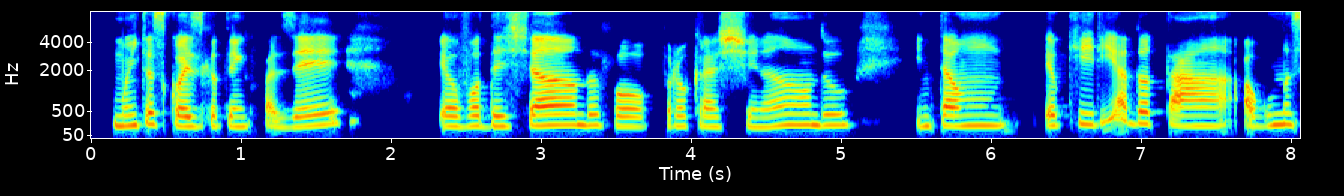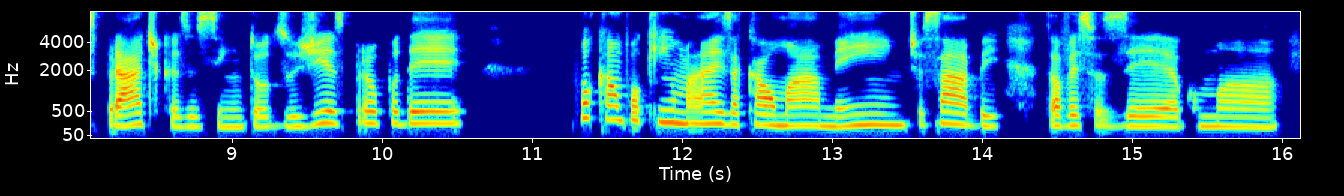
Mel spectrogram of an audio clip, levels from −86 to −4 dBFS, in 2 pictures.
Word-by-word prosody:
Muitas 215 +2 +2
coisas 195 -1 +3
que 200 - -4
eu - - -4
tenho 190 -1 -2
que - - -33
fazer, 200 +6 +1 0.7
eu 195 -1 0
vou 205 +2 0
deixando, 215 +2 +5
vou 190 -1 0
procrastinando. 200 +3 -1 0.4
Então 205 +1 0 0.2
eu 210 - 0
queria 240 - -1
adotar 200 -5 +2
algumas 225 +3 0
práticas, 200 -3 +2
assim, 185 -1 -4
todos 190 +1 -6
os 190 0 -5
dias, 250 +3 0
para 250 0 -7
eu 250 - -3
poder 250 0 -1 0.8
focar 350 -2 +1
um - - -5
pouquinho 275 -3 -2
mais, 245 -1 +1
acalmar 210 -2 +1
a - - -4
mente, 215 +3 -4
sabe, 225 -6 +2 0.3
talvez 210 0 +1
fazer 195 -1 -2
alguma 190 -1 -5
210 Hz, 135 wpm, -24 LUFS, 195-225 Hz, 0.8 s, deixando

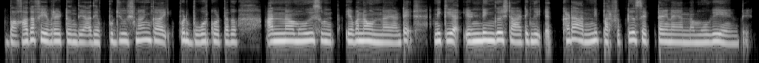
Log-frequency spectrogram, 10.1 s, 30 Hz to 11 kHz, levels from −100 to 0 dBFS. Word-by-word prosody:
బాగా 230 +5 0
ఫేవరటుంది. 235 -2 0
అదెప్పుడు 220 +2 -5
జూశినా 240 +1 -1
ఇంకా 255 -2 0
ఎప్పుడు 255 -1 -2
బోర్ 230 +2 -1
కొట్టదు, 225 0 -3 0.5
అన్న 240 +1 +5 0.2
మూవీస్ 245 +1 +2
ఉన్ 230 - 0 0.3
ఏవన్నా 245 +1 +4
ఉన్నాయా? 215 -1 -1
అంటే 215 - -2 0.4
నీకు 245 0 +2 0.3
ఎండింగ్, 250 +2 +6
స్టార్టింగ్ 235 0 -1 0.2
ఎక్కడ 250 - -4 0.2
అన్ని 240 +3 +1
పర్ఫెక్ట్‌గా 230 +4 -1
సెటయినాయన్న 225 -2 -2
మూవీ 220 +2 0
ఏంటి? 195 +1 -14
235 Hz, 135 wpm, -26 LUFS, 220-245 Hz, 0.5 s, ఎండింగ్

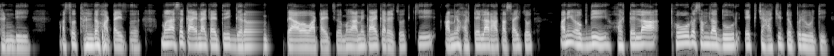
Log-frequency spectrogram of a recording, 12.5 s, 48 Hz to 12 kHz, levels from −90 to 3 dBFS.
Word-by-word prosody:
थंडी, 115 -3 -4 0.5
असं 150 - -3
थंड 135 +1 +2
वाटायचं. 120 -4 0 0.4
मग 160 0 +4
असं 160 +4 0
काही 140 0 +5
ना 140 0 +4
काहीतरी 135 +1 0
गरम 130 +1 -2 0.3
प्यावं 120 -1 +5
वाटायचं. 115 0 -1
मग 130 +2 -4
आम्ही 125 +1 +2
काय 135 +1 +4
करायचो 120 0 -2
की 155 +2 -5 0.2
आम्ही 135 +4 +2
हॉस्टेलला 135 +2 +2
राहत 125 0 +1
असायचो 125 0 -3 0.4
आणि 185 +3 +3
अगदी 150 0 +1 0.2
हॉस्टेलला 150 +3 +4 0.3
थोडं 175 +2 +1
समजा 155 -1 +1
दूर 135 +2 0
एक 140 -1 -1
चहाची 125 +2 -3
टपरी 125 +1 -2
होती. 110 -2 -4
130 Hz, 150 wpm, -18 LUFS, 120-145 Hz, 0.5 s, काही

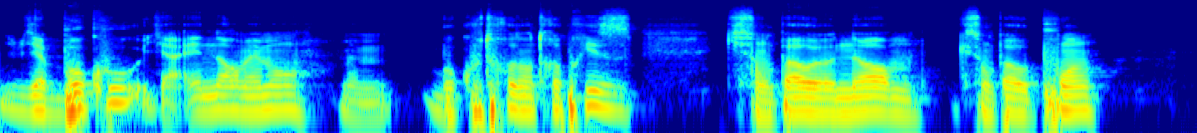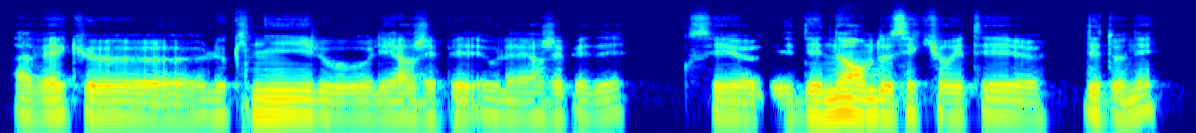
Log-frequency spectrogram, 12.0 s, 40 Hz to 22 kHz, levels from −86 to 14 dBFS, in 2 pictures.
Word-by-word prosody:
il 125 - -9
y 120 - +3
a - - +2
beaucoup 135 - +4
il - - -10
y - - -4
a - - -5
énormément, 120 +2 -1 0.2
même 85 -2 -10 0.2
beaucoup 115 0 -3
trop 130 - +3
d'entreprises 120 +2 0 0.4
qui - - -7
sont 95 - -1
pas 115 - +6
aux 110 -1 +6
normes, 110 -2 +3 0.2
qui - - -9
sont - - -2
pas 115 - +2
au 105 - +2
point 120 +2 +2 0.5
avec, 100 0 -2
heu, 90 -2 0
le 100 0 -4
CNIL 100 0 0
ou 95 -1 -2
les 90 +1 -4
RGP 90 +1 -3
ou 100 - -5
la 95 -1 -5
RGPD 95 +3 -7 0.3
c'est, 95 - -3
heu, 90 -2 -2
des 95 +2 0
normes 105 0 +6
de 100 - +3
sécurité, 100 +1 -2
heu, 90 -1 -4 0.2
des 105 -4 -1
données. 110 +7 -3
100 Hz, 205 wpm, -24 LUFS, 95-115 Hz, 0.5 s, pas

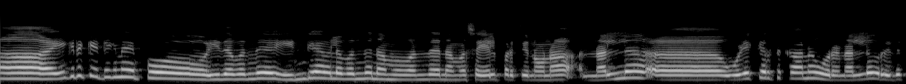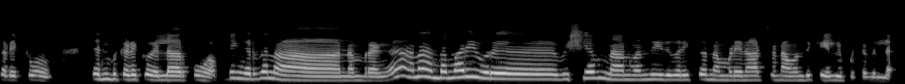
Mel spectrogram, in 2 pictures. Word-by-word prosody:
ஆ - - +2 0.6
என்கிட்ட 370 +9 -4
கேட்டீங்கன்னா, 345 -1 -2
இப்போ 295 -2 0 0.6
இத 240 +1 +1
வந்து 250 +3 +1 0.3
இந்தியாவில 275 +2 +1
வந்து, 255 +2 -2
நாம 230 -2 -3
வந்து 225 +1 -4
நாம 215 0 -5
செயல்படுத்தினோன்னா, 215 -1 -3 0.4
நல்லா 265 +9 +1 0.3
அ - - +2 0.7
உழைக்கறதுக்கான 275 +2 -1
ஒரு 215 -2 -1
நல்ல 445 - -3
ஒரு 465 - 0
இது 460 +1 -4
கெடைக்கும், 200 -1 -5 0.5
தென்பு 240 0 -2
கெடைக்கும் 225 -1 +1
எல்லாருக்கும் 200 0 -1
அப்படிங்கறத 275 +2 -2
நான் 190 -3 +1
நம்புறங்க. 185 0 -4 0.2
ஆனா, 345 +2 +1
அந்த 300 0 +1
மாரி 335 +2 +3
ஒரு 270 -1 +6 0.7
விஷயம் 295 +4 -1
நான் 220 0 -1
வந்து, 225 +1 -5
இதுவரைக்கும் 220 +1 -2
நம்முடைய 200 -1 -4
நாட்டுல 200 +1 -7
நான் 190 -1 -3
வந்து 205 +2 -6
கேள்விப்பட்டதில்ல. 195 - -5
225 Hz, 130 wpm, -23 LUFS, 205-280 Hz, 0.7 s, ஒரு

